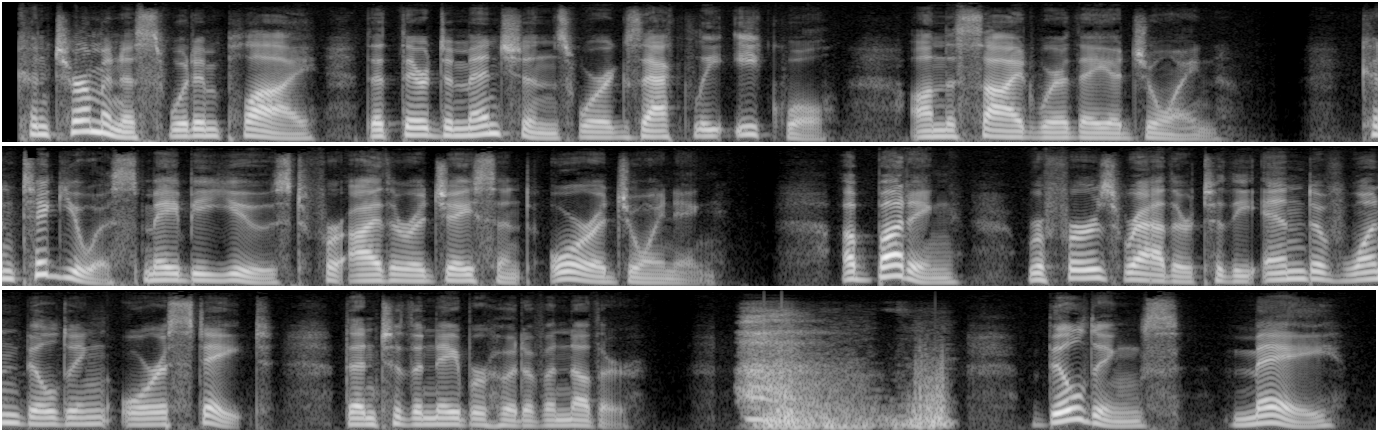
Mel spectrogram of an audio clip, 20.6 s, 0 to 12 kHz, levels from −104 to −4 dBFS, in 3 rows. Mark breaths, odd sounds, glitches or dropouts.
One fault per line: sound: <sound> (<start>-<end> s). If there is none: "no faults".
sound: sigh (17.4-18.6 s)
